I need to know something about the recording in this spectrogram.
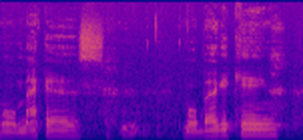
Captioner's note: laughs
